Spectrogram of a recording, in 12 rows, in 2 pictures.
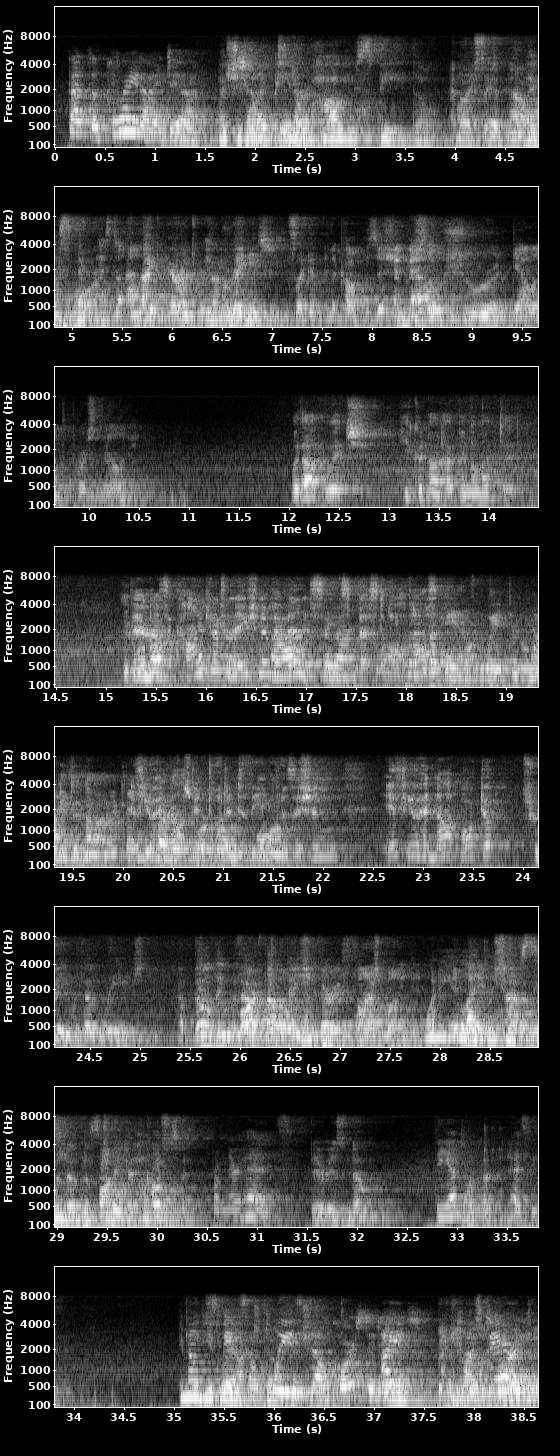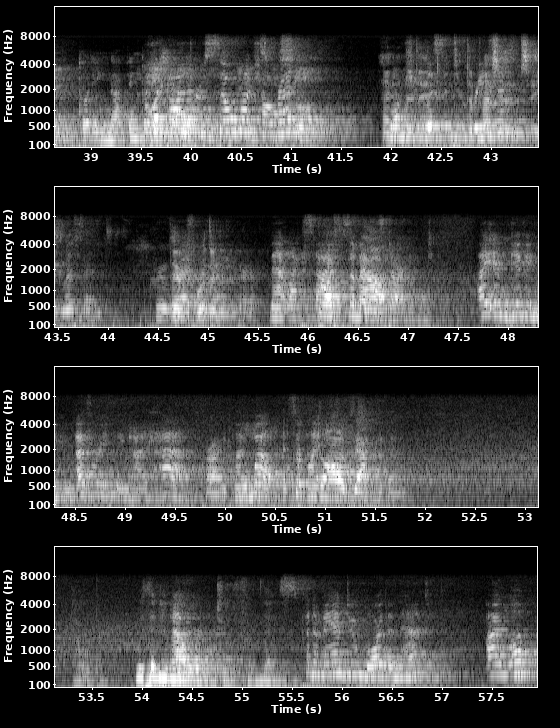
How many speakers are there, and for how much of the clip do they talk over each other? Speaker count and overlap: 9, about 57%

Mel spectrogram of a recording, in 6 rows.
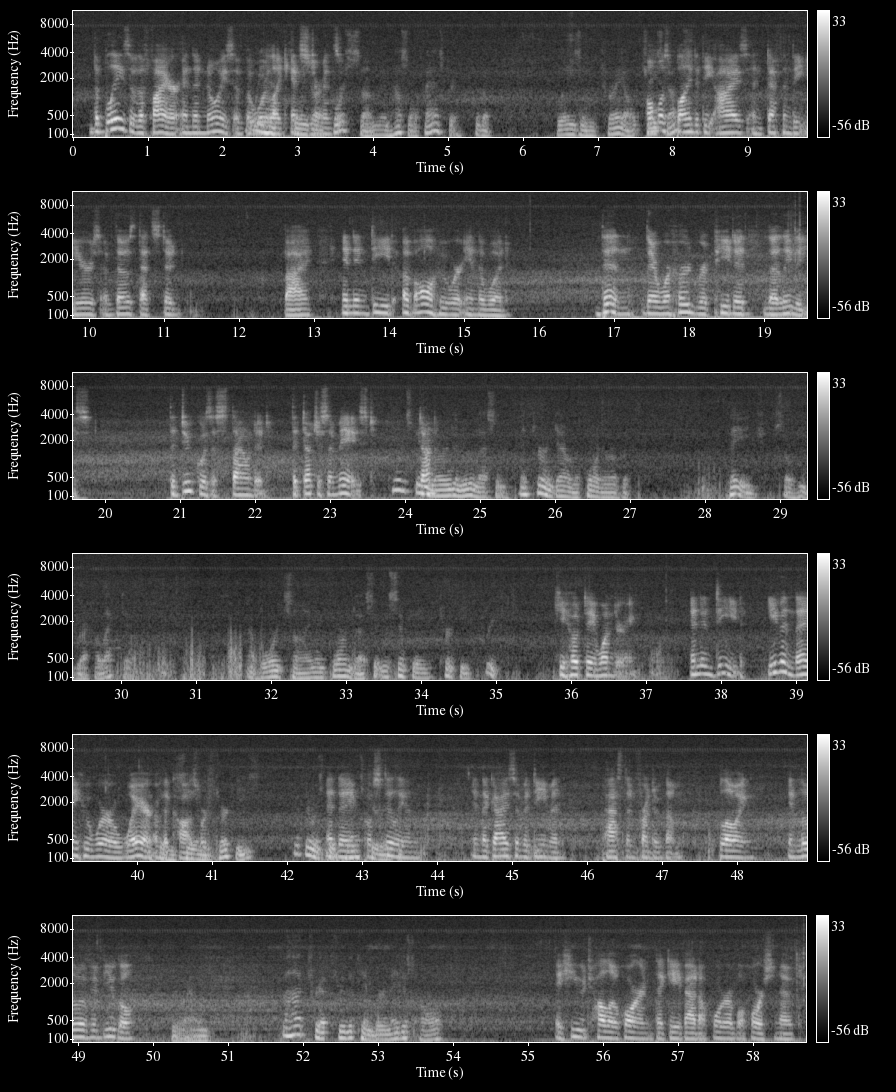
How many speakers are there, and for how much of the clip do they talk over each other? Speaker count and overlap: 2, about 8%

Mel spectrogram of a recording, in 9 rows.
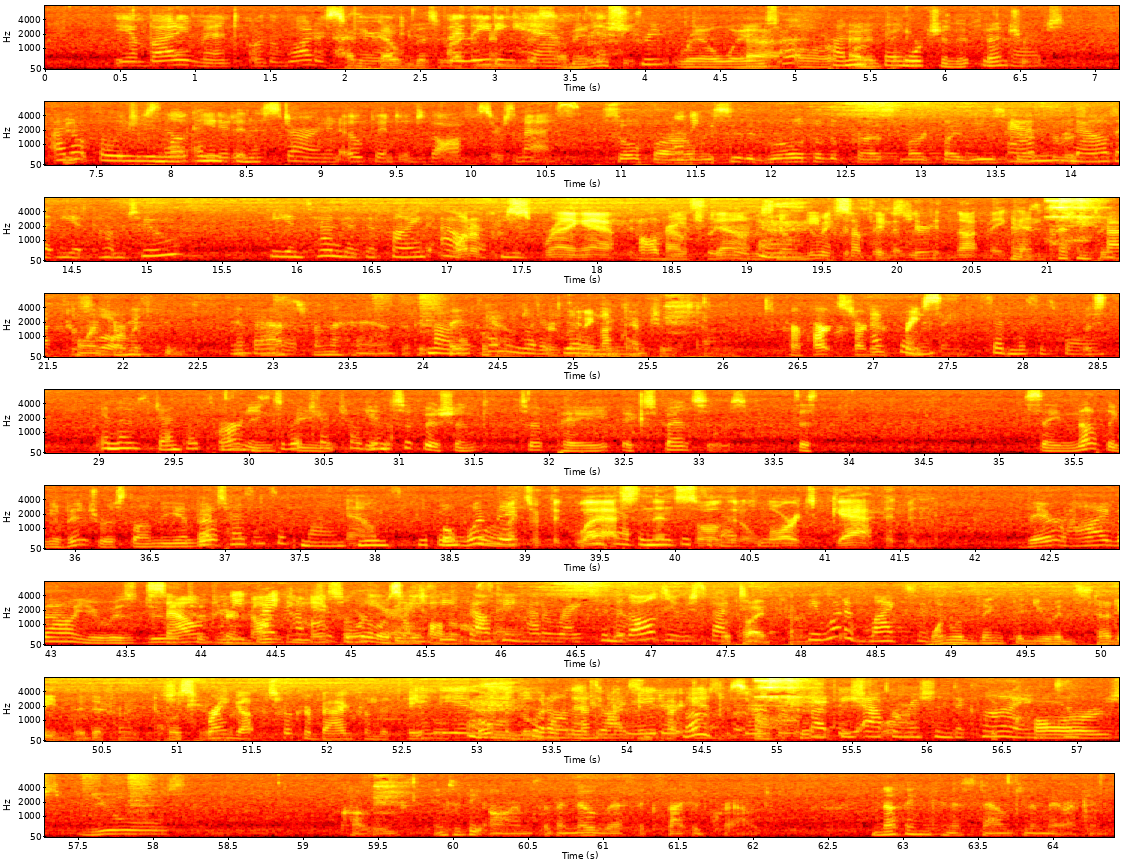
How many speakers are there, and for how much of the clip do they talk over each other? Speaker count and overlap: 10, about 52%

